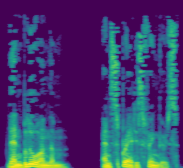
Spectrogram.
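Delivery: ordinary delivery, nothing marked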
